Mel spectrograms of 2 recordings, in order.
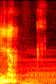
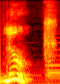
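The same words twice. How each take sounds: First: The vowel is short and clipped. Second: The vowel is drawn out long. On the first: The speaker calls it wrong. "bukan look" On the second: The speaker calls it right. "pelafalannya itu pasti diayun"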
